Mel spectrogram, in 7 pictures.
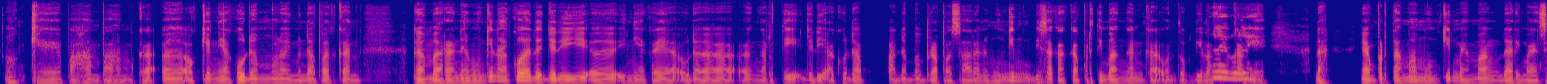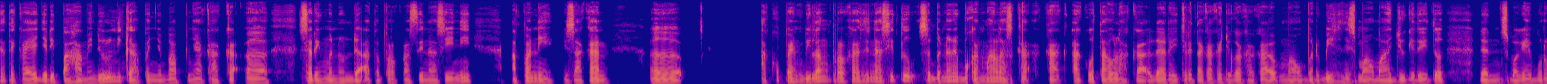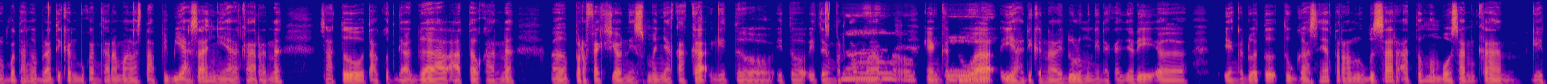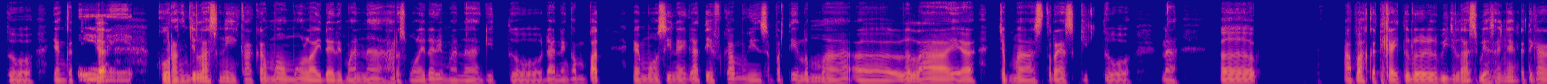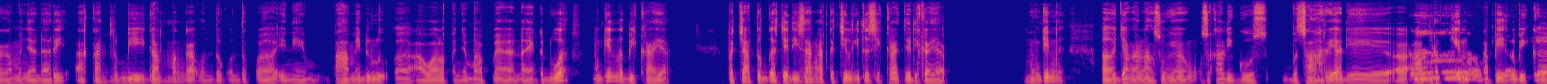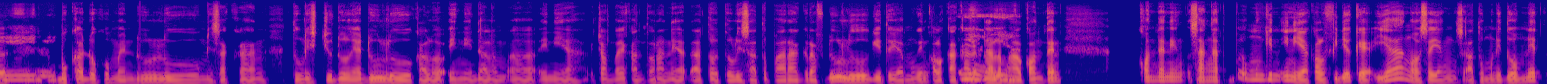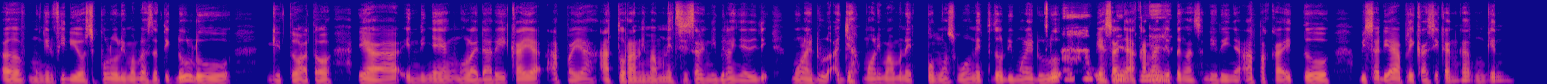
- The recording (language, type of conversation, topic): Indonesian, advice, Bagaimana cara berhenti menunda dan mulai menyelesaikan tugas?
- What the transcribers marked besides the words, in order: in English: "mindset-nya"; lip smack; tapping; tsk; tsk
